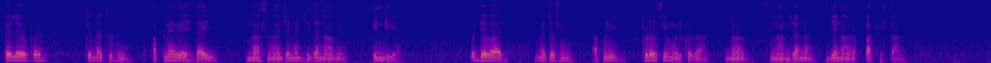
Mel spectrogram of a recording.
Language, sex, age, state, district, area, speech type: Dogri, male, 18-30, Jammu and Kashmir, Kathua, rural, spontaneous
